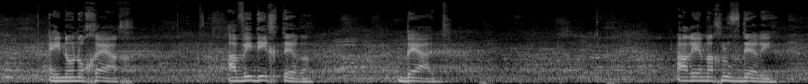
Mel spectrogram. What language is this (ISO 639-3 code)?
heb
